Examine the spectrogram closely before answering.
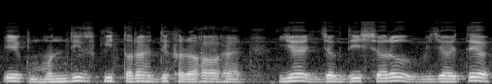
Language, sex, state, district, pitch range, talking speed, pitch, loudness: Hindi, male, Madhya Pradesh, Katni, 130-155 Hz, 135 wpm, 140 Hz, -14 LUFS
